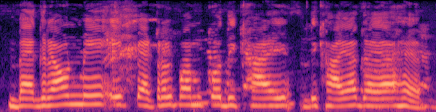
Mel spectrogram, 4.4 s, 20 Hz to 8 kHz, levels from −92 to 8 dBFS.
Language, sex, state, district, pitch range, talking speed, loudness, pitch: Hindi, male, Chhattisgarh, Raipur, 195-220 Hz, 135 wpm, -13 LUFS, 205 Hz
